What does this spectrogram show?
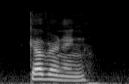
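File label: "governing", US English; pronunciations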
